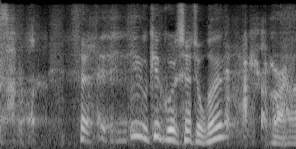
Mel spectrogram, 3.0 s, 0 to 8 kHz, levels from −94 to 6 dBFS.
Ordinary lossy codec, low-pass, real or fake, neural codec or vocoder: none; 7.2 kHz; fake; codec, 16 kHz, 0.8 kbps, ZipCodec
